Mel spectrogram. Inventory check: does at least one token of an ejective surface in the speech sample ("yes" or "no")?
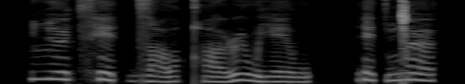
no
